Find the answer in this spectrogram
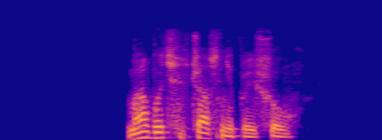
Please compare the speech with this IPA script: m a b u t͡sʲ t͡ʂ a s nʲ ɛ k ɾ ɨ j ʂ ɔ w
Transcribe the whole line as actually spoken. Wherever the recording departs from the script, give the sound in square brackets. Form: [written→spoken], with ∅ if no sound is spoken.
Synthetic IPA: m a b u t͡sʲ t͡ʂ a s nʲ ɛ [k→p] ɾ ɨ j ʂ ɔ w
